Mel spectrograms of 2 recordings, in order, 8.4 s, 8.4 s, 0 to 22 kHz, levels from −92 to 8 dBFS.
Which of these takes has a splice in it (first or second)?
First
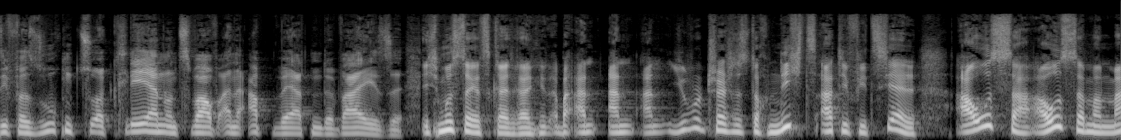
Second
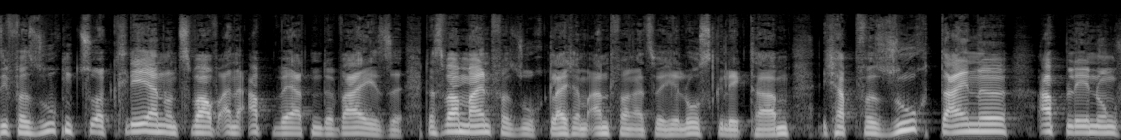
first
